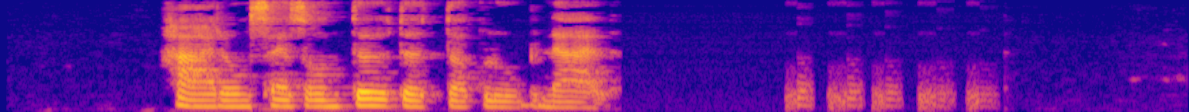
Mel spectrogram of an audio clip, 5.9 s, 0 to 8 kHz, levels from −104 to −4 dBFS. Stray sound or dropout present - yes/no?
yes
